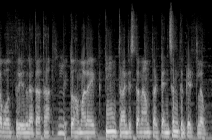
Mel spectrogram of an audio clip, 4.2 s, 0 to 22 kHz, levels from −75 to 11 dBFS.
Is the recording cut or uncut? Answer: cut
